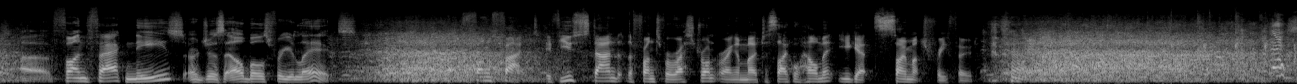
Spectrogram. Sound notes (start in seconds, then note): 0.0 laughter; 3.3 laughter; 9.9 laughter and applause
